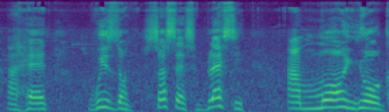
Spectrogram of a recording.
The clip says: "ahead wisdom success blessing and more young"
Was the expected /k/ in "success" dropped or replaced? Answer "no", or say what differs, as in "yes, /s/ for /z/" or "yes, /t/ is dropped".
yes, /k/ is dropped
